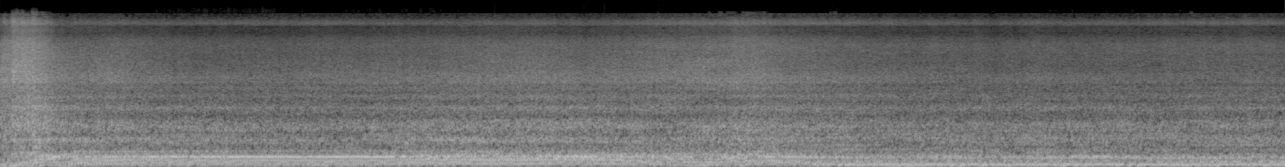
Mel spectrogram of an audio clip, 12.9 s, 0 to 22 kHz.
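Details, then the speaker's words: Chevy V8-swapped Porsche 935 on full Holley EFI, crossover 180-degree headers, in neutral: deep even burble idling and blipping cleanly, with flat-six-like rasp from the headers; sounds healthy. "part of the reason why this thing doesn't sound like a V8 all the way is because we built 180 headers for it"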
